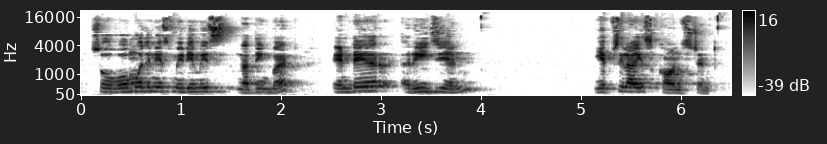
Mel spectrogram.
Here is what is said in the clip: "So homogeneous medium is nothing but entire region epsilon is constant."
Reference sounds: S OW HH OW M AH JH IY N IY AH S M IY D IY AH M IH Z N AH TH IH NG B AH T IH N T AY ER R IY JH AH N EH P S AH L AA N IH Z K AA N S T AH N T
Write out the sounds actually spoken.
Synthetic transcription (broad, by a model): S OW HH OW M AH JH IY N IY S M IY D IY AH M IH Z N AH T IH NG B AH T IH N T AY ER R IY JH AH N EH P S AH L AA IH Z K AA N S T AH N T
